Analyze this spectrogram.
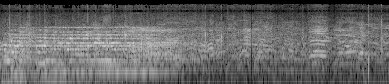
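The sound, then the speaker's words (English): A big stadium crowd in Cleveland roars loudly and steadily as the Indians take the field against the New York Yankees, the sustained wash of cheering easing a little after a few seconds into a busier babble of scattered shouts and whoops. “Anyway, listen to the roar of the crowd as the Indians take the field.”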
